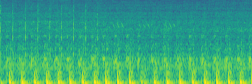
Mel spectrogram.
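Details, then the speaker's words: Motorcycle "Victoria" with stock Tsukigi pipe, back running: even single-cylinder idle around eleven beats per second, faint light tick the owner attributes to the carburetor; otherwise quiet and smooth, normal idle. "Tahimik na yung Victoria."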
